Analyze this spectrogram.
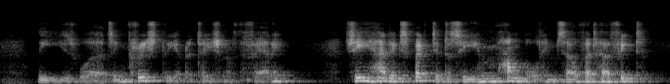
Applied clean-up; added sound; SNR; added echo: none; none; none; reverberation time 0.5 s.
